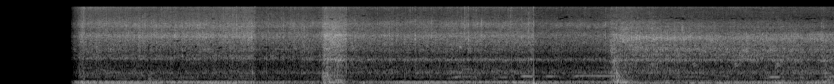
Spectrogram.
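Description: Garlic, onion and ginger sizzling in hot oil in an aluminium pot while raw chicken pieces are added and stirred in. The sizzle starts abruptly about a second in and carries two brief knocks, the louder one about three seconds in.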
